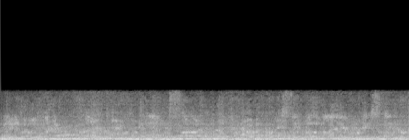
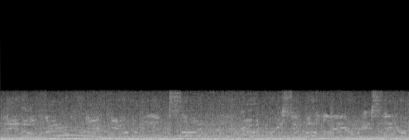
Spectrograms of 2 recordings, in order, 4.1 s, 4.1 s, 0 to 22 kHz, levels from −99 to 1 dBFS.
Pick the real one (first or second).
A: second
